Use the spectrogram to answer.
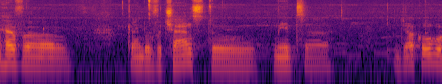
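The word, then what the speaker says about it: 禅: in japanese and and in chinese actually it's pronounced chan so i got in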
